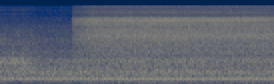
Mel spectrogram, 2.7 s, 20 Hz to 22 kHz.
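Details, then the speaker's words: Removed EVAP purge solenoid from a 2.0L Ecotec LNF engine, blown through by mouth: steady airy hiss passes straight through when it should hold pressure; solenoid leaking when closed, bad, replaced. "can hear that it's it's blowing air directly through the purge solenoid itself it doesn't take very much of a leak at all for this to go bad"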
